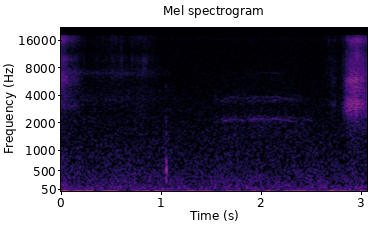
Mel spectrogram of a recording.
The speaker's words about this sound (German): du bist so tief am Atmen.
